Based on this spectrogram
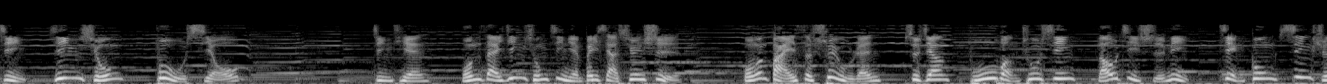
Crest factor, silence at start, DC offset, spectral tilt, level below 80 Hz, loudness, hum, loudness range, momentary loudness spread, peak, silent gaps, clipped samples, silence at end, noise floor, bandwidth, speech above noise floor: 16 dB; 0 s; under 0.1%; -5.5 dB/octave; -36 dBFS; -18 LUFS; none; 4 LU; 15 LU; -2 dBFS; none; under 0.1%; 0 s; -38 dBFS; 6.8 kHz; 22 dB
